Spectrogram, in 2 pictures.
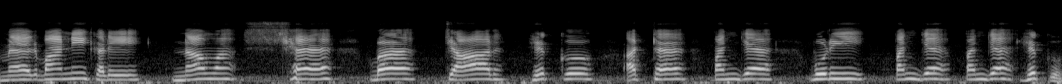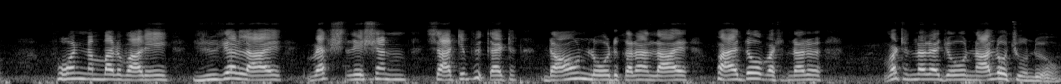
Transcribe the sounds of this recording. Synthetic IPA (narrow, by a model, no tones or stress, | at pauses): mɐɦɪɾbaːnikɐɾenɐʋt͡ɕʰɐ | ɓɐt͡ɕaːɾɦɪkʊ | ɐʈʰʊ̆pɐ̃ɲd͡ʑə̆ | ɓʊɽi | pɐ̃ɲd͡ʑʊ̆pɐ̃ɲd͡ʑʊ̆ɦɪkʊ | foːnːɐ̃mbəɾʋaːɾe | juːd͡ʒəlːaːɪ | ʋeːksleːʃənsɐɾʈɪfɪkeːʈɖaːʊnloːɖkɐɾəɽ̃laːɪfaːɪd̪oɐ | ʋɐʈʰənd̪əɾd͡ʑoːnaːlot͡ɕʰũːn̆d̪ijo̰ː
